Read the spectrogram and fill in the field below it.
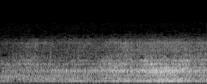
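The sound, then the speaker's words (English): A steady, loud airplane engine drone with a low hum that swells slightly louder toward the end as the plane dives down toward another airplane; no voices. “We're going to dive down and see who that is.”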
